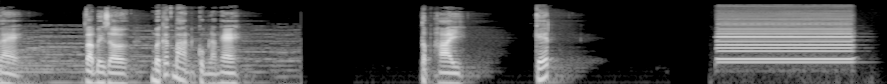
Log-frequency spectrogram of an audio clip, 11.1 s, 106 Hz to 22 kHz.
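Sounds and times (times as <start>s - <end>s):
speech: 0.0s - 0.4s, 1.0s - 3.1s, 5.3s - 5.9s, 6.7s - 7.0s
loud truck horn blast: 8.9s - 10.9s.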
